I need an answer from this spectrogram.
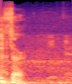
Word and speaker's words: Aether: Aether Unbound. Ether. Mike says it. Great Ether. Ether Unbound. Why don't they just spell it like normal, you know?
